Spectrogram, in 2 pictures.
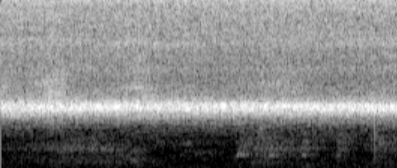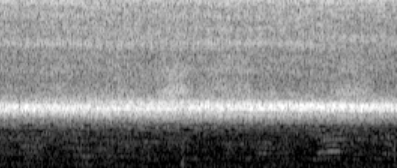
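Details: A cicada in the countryside trees of the Dominican Republic, where they are everywhere, gives a steady, shrill, unbroken buzz that holds the same high pitch throughout.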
